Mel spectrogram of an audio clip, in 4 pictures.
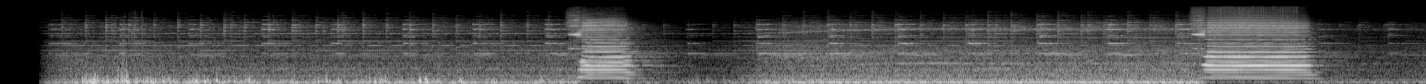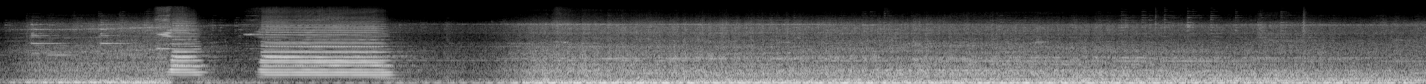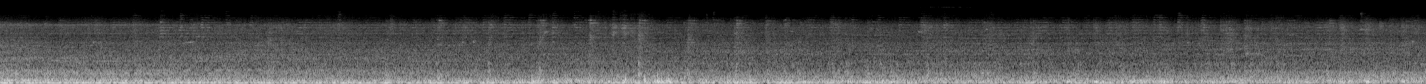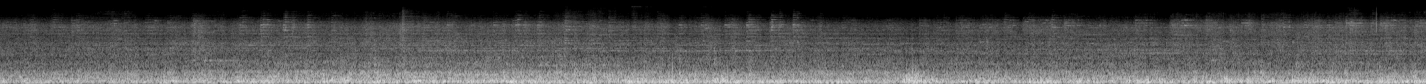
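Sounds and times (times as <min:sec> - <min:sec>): crossing warning bell ringing: 0:00.4 - 0:57.0
train rumbling with clattering wheels: 0:00.4 - 0:57.0
locomotive air horn blasts: 0:05.7 - 0:06.8, 0:11.9 - 0:13.4, 0:15.8 - 0:18.4.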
